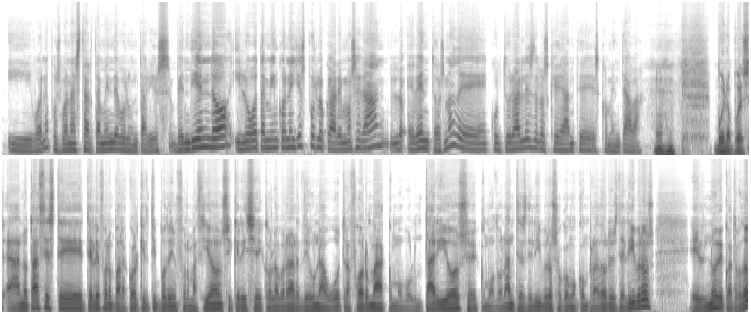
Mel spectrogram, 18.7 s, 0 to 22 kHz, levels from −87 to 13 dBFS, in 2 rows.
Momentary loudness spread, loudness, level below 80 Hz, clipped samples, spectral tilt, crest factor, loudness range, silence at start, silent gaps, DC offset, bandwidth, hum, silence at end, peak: 10 LU; -25 LUFS; -46 dBFS; under 0.1%; -6 dB/octave; 18 dB; 6 LU; 0.05 s; none; under 0.1%; over 20 kHz; none; 0 s; -6 dBFS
